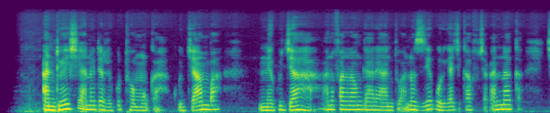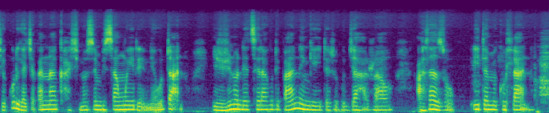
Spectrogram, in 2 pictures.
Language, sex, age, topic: Ndau, male, 25-35, health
